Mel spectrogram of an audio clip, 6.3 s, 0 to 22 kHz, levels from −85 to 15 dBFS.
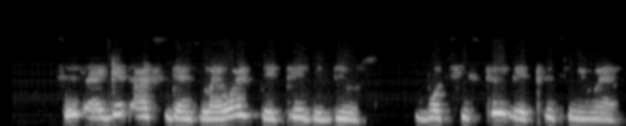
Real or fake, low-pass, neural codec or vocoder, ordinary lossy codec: real; 7.2 kHz; none; MP3, 64 kbps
